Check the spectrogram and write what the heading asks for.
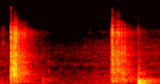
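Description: Wooden clothespins clicking against each other and knocking on a wooden tabletop as a hand picks through them: one sharp click just after the start, then a cluster of knocks with a dull thump a little later.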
